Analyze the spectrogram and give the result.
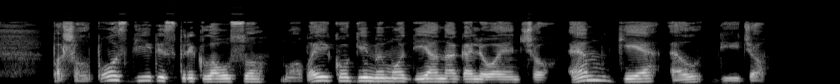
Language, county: Lithuanian, Telšiai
